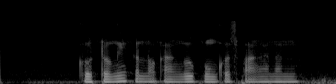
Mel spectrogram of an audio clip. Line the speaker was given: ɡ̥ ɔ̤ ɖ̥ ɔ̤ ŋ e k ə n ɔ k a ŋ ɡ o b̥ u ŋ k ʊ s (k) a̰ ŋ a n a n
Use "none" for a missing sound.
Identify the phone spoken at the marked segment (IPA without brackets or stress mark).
p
